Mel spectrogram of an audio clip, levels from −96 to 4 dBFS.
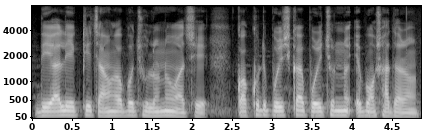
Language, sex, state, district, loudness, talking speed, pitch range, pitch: Bengali, male, West Bengal, Alipurduar, -17 LUFS, 125 wpm, 100-110 Hz, 105 Hz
